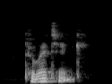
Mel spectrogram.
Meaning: 1. Relating to poetry 2. Characteristic of poets; romantic, imaginative, etc 3. Connecting to the soul of the beholder
- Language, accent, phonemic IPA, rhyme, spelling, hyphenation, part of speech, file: English, Southern England, /pəʊˈɛtɪk/, -ɛtɪk, poetic, po‧et‧ic, adjective, LL-Q1860 (eng)-poetic.wav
